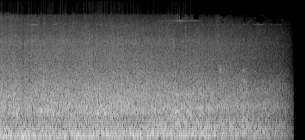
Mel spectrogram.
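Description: Wind buffets loudly outdoors.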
